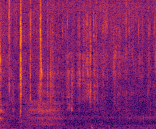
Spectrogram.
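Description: Quiet handling noise: a few faint, brief clicks as gloved hands dab gauze on a rooster's foot, over a low background.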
